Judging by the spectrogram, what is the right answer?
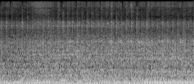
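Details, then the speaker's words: Komatsu FD18L diesel forklift after an oil line leak repair: steady, busy idle holding a little fast with even firing and no knock; engine healthy but idle set slightly high, to be turned down. "สุขภาพเครื่องเขาก็โอเคนะรู้สึกว่าเขาจะเร่งเกินโควต้านิดหน่อยเดี๋ยวเราดูว่าทำยังไงถึงเขาจะเบากว่านี้ได้นะ"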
